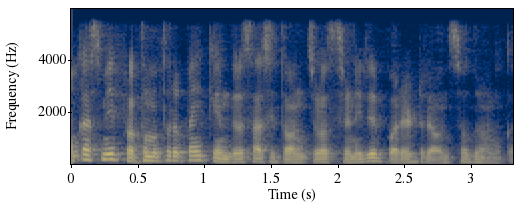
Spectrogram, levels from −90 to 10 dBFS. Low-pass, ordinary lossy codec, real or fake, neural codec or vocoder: 5.4 kHz; none; fake; codec, 16 kHz, about 1 kbps, DyCAST, with the encoder's durations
